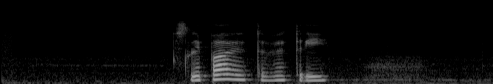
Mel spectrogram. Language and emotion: Russian, sad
